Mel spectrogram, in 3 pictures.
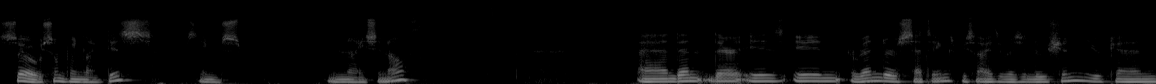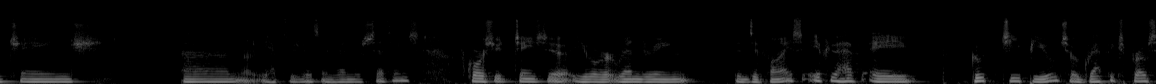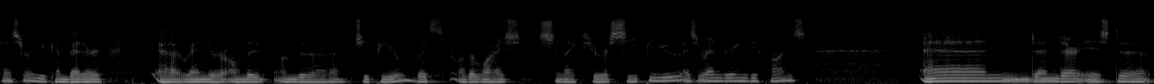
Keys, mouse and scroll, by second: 1.7-2.2 scroll down 4, 3.0 scroll up 1, 3.7 scroll up 1, 5.8 scroll up 1, 7.0-7.6 scroll up 3, 7.8 click, 11.3-13.8 scroll up 4, 13.8 click, 18.9-22.4 drag, 24.2-29.7 drag, 29.9 click.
